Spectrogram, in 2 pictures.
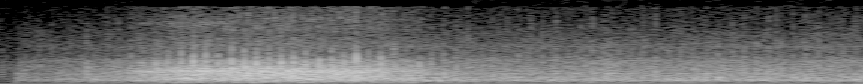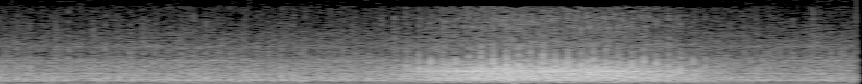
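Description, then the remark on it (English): An iron lung forces air into a patient's lung so the patient can breathe, pumping in two slow, loud whooshing surges about three and a half seconds apart, over a constant mechanical hiss and a low steady hum. “And that sound that you'll hear is the air being forced into the lung so that the patient can breathe.”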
